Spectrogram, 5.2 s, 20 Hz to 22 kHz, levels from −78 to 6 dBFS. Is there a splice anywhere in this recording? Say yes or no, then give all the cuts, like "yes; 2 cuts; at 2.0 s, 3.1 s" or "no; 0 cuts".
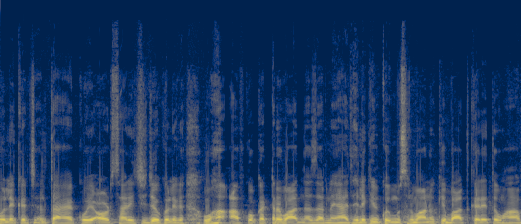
no; 0 cuts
